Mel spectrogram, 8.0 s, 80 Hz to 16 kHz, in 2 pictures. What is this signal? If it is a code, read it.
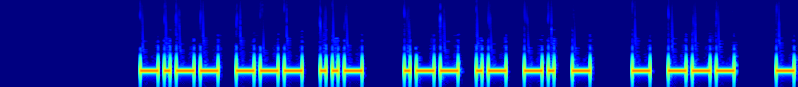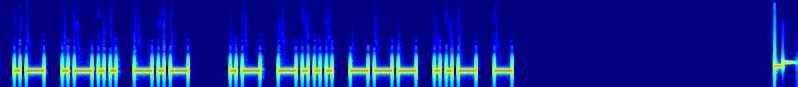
Morse code, heard as a keyed tone, about 37 wpm, 700 Hz. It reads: YOU WANT TO TALK ABOUT
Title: Sets of 5 Words Encore 40wpm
